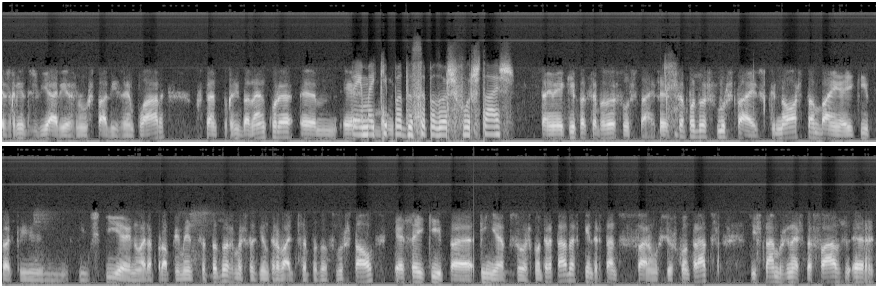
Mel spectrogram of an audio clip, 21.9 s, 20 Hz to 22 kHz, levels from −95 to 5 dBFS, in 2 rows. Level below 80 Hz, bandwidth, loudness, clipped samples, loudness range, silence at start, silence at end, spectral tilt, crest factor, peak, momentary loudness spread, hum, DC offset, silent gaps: -50 dBFS; 20 kHz; -16 LUFS; under 0.1%; 4 LU; 0 s; 0.05 s; -5.5 dB/octave; 14 dB; -2 dBFS; 9 LU; none; 2%; none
